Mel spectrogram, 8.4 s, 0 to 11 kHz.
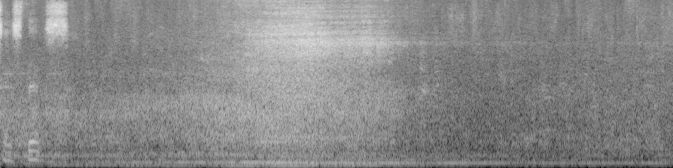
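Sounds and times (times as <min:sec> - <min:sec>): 
speech: 0:00.0 - 0:01.0
steady low rumble of street noise: 0:00.0 - 0:08.4
car swishing past on rain-soaked concrete on a busy street: 0:02.9 - 0:05.4.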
